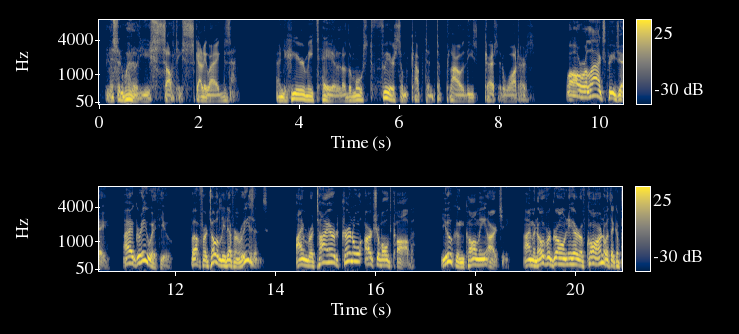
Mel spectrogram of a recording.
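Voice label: animation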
